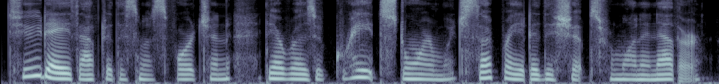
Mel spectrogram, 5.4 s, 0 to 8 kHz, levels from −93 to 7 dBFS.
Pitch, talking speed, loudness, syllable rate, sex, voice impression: 190 Hz, 190 wpm, -20 LUFS, 6.1 syllables/s, female, very feminine, slightly young, very thin, very tensed, very powerful, very bright, soft, very clear, very fluent, slightly raspy, very cute, intellectual, very refreshing, sincere, calm, very friendly, very reassuring, very unique, very elegant, slightly wild, very sweet, very lively, very kind, slightly intense, very light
